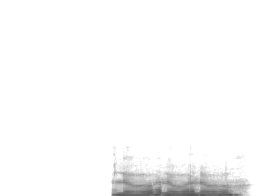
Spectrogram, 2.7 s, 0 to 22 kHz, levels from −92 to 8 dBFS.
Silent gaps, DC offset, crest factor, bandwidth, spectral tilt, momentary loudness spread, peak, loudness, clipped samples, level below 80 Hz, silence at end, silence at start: none; under 0.1%; 18 dB; 2.9 kHz; -13 dB/octave; 6 LU; -16 dBFS; -32 LUFS; under 0.1%; -80 dBFS; 0.3 s; 1.1 s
